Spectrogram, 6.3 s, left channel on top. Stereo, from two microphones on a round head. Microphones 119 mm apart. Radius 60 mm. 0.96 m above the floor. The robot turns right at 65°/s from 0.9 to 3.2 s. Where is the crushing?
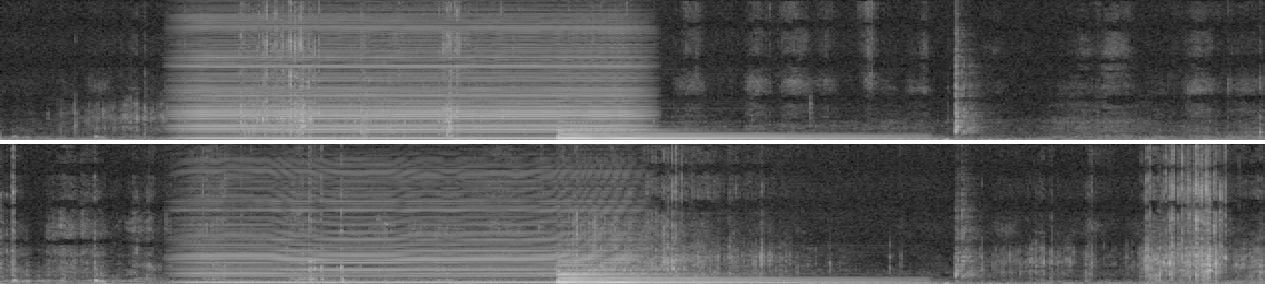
85° left, 7 m.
